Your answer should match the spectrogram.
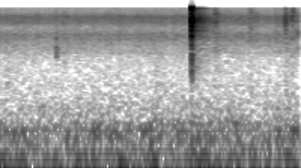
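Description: One sharp metallic click from small craft scissors about a second and a third in, with a faint tick earlier, over quiet room tone.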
